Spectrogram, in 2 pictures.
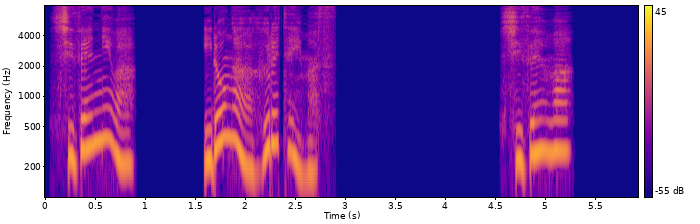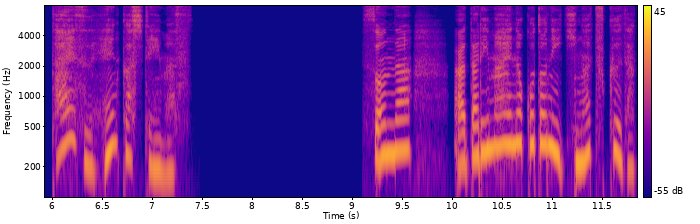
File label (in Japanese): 提案型CM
